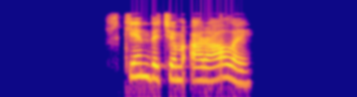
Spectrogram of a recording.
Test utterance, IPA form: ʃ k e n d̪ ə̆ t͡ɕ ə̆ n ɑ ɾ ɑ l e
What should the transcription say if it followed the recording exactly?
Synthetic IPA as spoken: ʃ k e n d̪ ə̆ t͡ɕ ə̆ m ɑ ɾ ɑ l e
